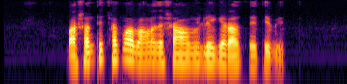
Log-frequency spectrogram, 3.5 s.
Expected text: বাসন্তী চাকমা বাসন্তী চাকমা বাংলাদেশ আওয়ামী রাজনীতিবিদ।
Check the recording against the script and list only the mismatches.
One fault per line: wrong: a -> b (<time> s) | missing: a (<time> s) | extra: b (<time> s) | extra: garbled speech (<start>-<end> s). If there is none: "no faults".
missing: বাসন্তী চাকমা (1.3 s)
extra: লীগের (2.0 s)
